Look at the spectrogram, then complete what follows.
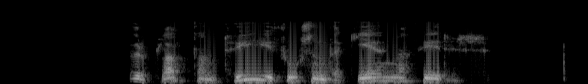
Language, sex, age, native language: Icelandic, male, 40-49, Icelandic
